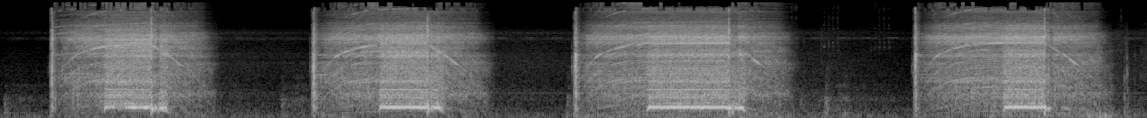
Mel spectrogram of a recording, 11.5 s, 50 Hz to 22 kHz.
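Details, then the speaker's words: Toyota Camry/Solara 2.4 L (2002–2006) new replacement starter bench-tested before installing: four two-second spin-ups, each a harsh whir with a rough internal scraping; the new starter is defective and is being returned. "Something is wrong with this starter. It's making a horrible noise inside. That's not supposed to happen. This one is also defective."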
